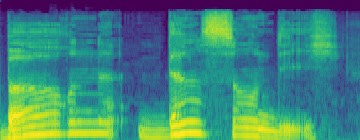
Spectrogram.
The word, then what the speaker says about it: borne d'incendie: Okay, final E here not pronounced, final E here not pronounced. Une borne d'incendie.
